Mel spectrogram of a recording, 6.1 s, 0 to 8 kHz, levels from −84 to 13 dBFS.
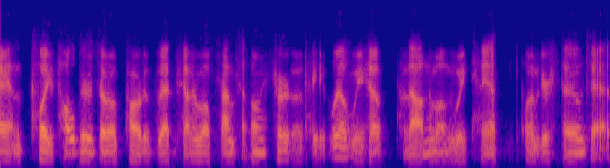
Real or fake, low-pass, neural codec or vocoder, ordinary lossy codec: fake; 7.2 kHz; codec, 16 kHz, 0.5 kbps, FreqCodec, larger model; Opus, 24 kbps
